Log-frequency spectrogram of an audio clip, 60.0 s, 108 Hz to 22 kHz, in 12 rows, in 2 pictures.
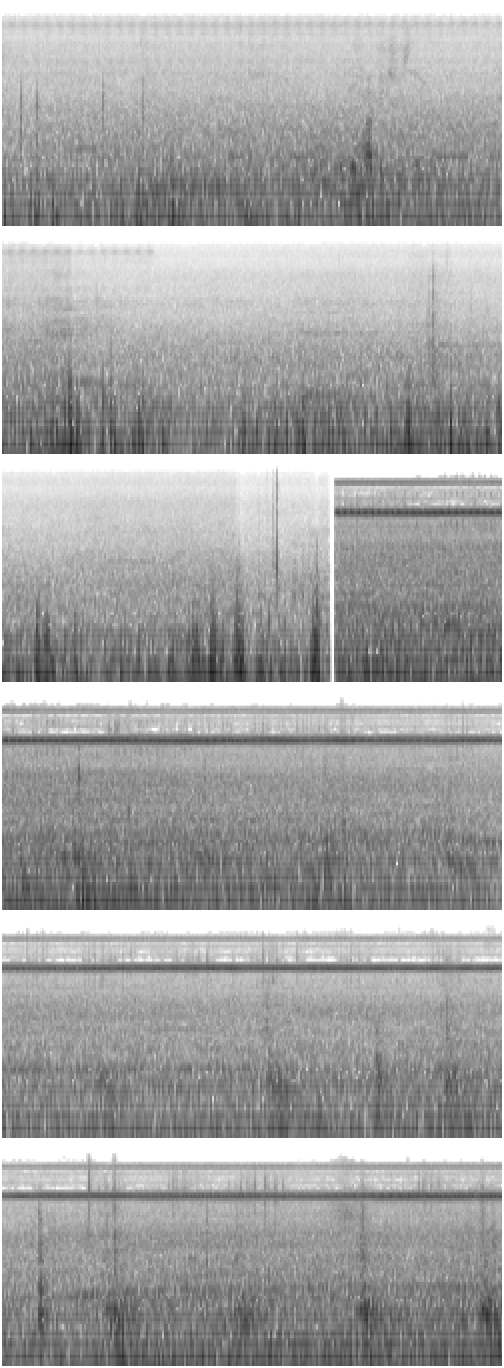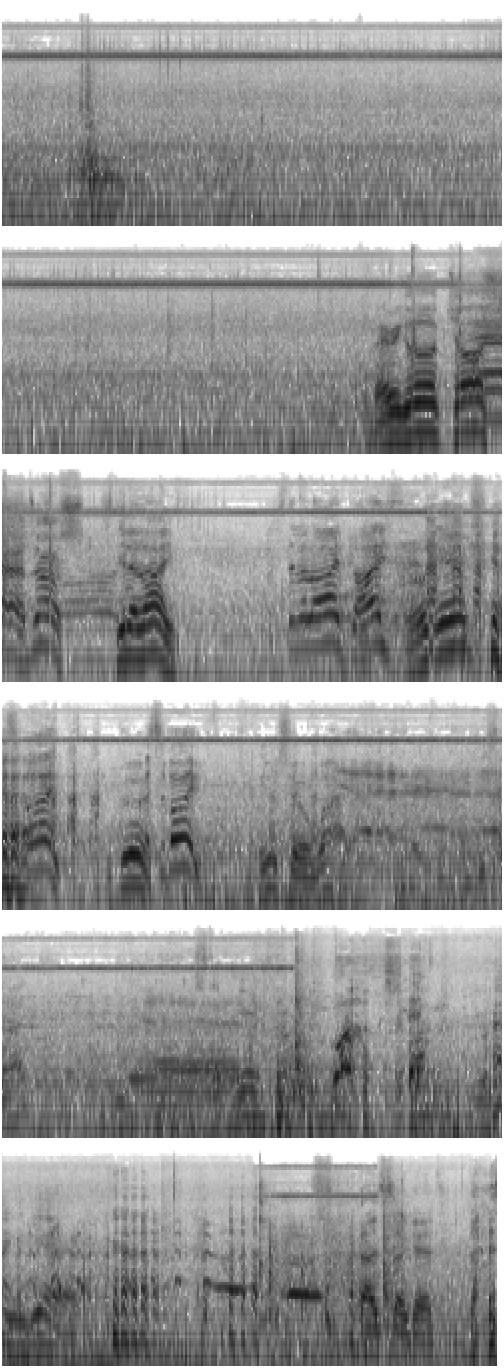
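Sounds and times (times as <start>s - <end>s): high-pitched whine: 0.0s - 6.6s, 13.3s - 59.9s
wind buffeting microphone: 5.2s - 13.3s
scattered clicks: 13.4s - 42.0s.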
